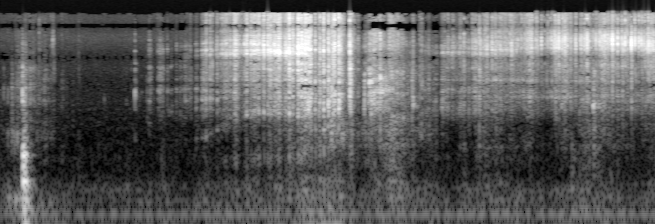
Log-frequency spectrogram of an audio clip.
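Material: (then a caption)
Soap. A solid rectangular bar of dry pink soap, held in the hand, is carved with a metal utility knife blade. A sharp knock opens the clip, then crunchy, bright scraping cuts continue as flakes fall off.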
